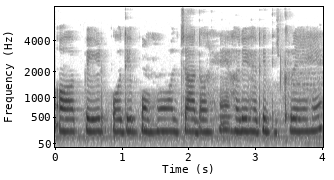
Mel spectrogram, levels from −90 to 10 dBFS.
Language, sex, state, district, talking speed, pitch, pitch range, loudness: Hindi, female, Chhattisgarh, Kabirdham, 165 wpm, 235 Hz, 230-240 Hz, -16 LUFS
